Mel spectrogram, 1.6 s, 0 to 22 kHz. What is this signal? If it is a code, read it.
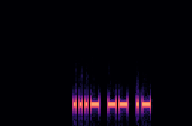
Morse code, heard as a keyed tone, about 48 wpm, 700 Hz. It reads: VMA
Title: USA Call Sign Postfixes - 3 Letters 50wpm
